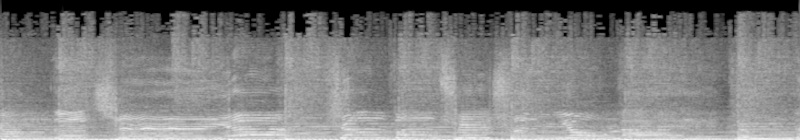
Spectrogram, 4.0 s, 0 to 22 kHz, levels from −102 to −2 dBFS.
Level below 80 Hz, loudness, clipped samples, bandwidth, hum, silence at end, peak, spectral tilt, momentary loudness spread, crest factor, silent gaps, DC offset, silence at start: -18 dBFS; -11 LUFS; under 0.1%; 20 kHz; none; 0 s; 0 dBFS; -5 dB/octave; 2 LU; 10 dB; none; under 0.1%; 0 s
